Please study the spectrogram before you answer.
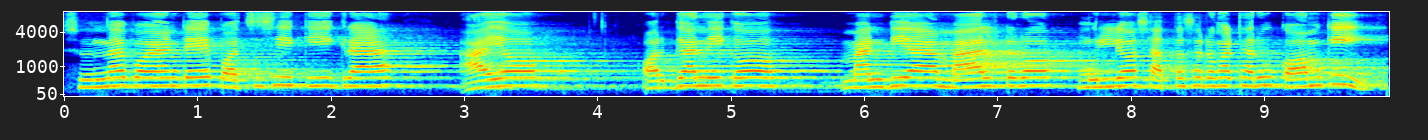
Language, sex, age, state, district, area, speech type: Odia, female, 45-60, Odisha, Dhenkanal, rural, read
